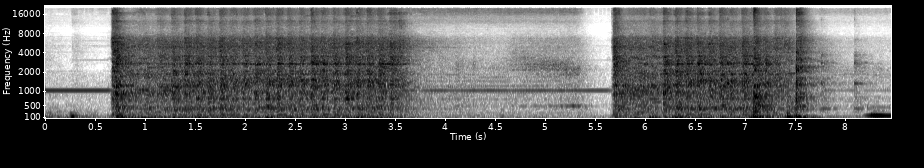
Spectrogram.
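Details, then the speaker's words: Corvette engine after running about 8–10 minutes: twice it catches promptly and settles into an even, strong idle with no knocking, no smoke and no weird noises. Normal start and idle; a wobbling pulley still needs replacing. "sounds good sounds beefy all right everybody so the engine has been running for a solid maybe eight nine maybe even 10 minutes it sounds good there's no smoke there's no clinging there's no weird noises"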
